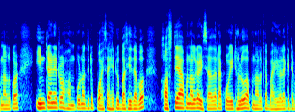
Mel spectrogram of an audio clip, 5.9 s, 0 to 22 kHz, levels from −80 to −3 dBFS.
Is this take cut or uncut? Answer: uncut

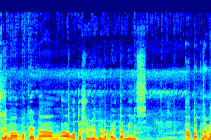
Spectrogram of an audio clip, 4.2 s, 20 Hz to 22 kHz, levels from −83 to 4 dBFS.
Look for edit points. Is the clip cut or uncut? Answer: cut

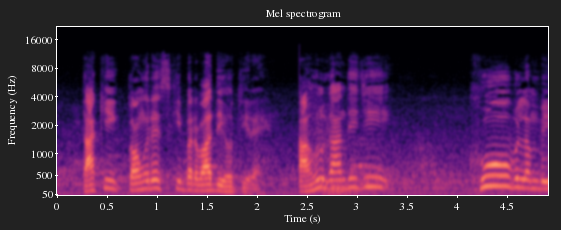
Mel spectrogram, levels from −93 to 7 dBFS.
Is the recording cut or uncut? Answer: cut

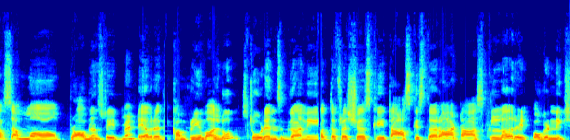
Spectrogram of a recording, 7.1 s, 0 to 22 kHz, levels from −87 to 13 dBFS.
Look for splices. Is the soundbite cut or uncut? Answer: cut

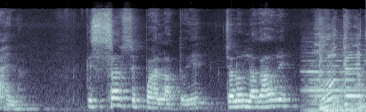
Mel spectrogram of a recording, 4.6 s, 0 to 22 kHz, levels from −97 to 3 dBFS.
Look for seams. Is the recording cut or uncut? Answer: uncut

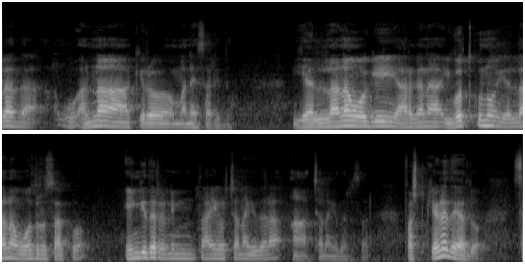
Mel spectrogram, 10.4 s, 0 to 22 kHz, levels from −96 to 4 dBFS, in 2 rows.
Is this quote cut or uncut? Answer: uncut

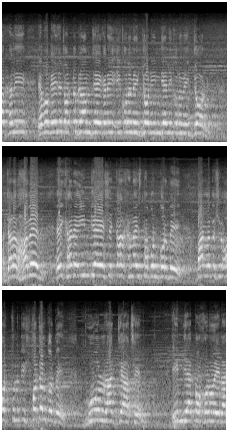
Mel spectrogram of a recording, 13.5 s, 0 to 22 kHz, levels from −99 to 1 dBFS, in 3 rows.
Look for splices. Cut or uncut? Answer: uncut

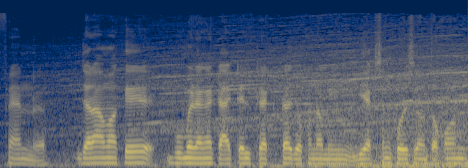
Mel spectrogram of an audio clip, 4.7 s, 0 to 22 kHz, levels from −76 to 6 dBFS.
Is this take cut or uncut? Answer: cut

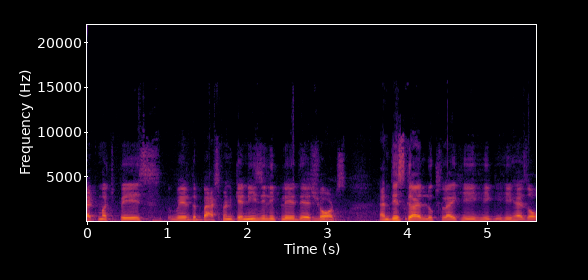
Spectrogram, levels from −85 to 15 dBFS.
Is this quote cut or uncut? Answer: uncut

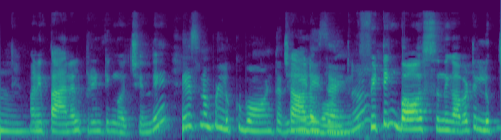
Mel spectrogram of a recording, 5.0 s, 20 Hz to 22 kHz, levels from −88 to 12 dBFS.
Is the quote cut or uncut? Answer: cut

